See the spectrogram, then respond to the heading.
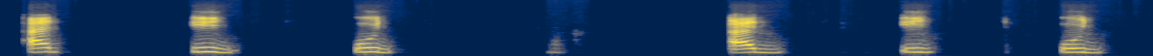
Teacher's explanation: Jadi yang menempel adalah tengah lidahnya. Tengah lidah kita menempel dengan, eee, langit-langit, bertemu dengan langit-langit, ya. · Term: huruf ja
